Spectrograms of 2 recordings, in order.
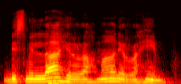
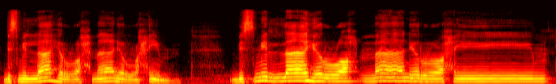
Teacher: ہا کے اندر ایک ہی حرف ہے کہ جو اردو سے فرق کرتا ہے، تو اس کو حلق کے درمیان سے نکالنا پڑے گا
